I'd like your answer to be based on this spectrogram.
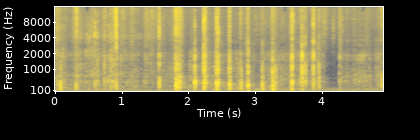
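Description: Long nails scratch across the dense wooden pins of a hand-sized wooden paddle hairbrush with a dark cushion, held close to the mic. The result is a quick, uneven series of short, dry clicks and crackles with a woody tone around 470 Hz, each dying away almost instantly over a soft, steady background.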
